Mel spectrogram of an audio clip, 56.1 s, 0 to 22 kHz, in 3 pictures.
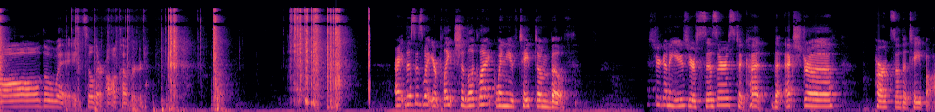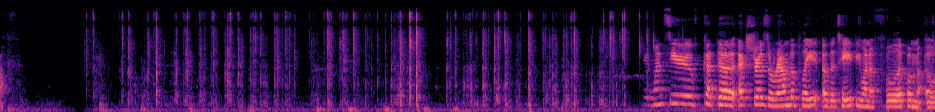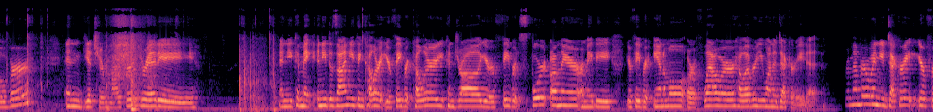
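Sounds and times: packing tape ripping: 1.4s - 4.8s, 5.7s - 7.2s, 20.4s - 31.7s
scissors cutting tape: 5.8s - 7.0s.

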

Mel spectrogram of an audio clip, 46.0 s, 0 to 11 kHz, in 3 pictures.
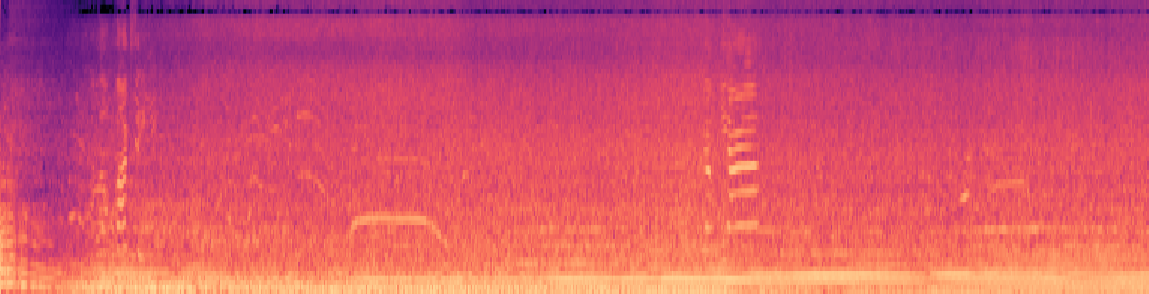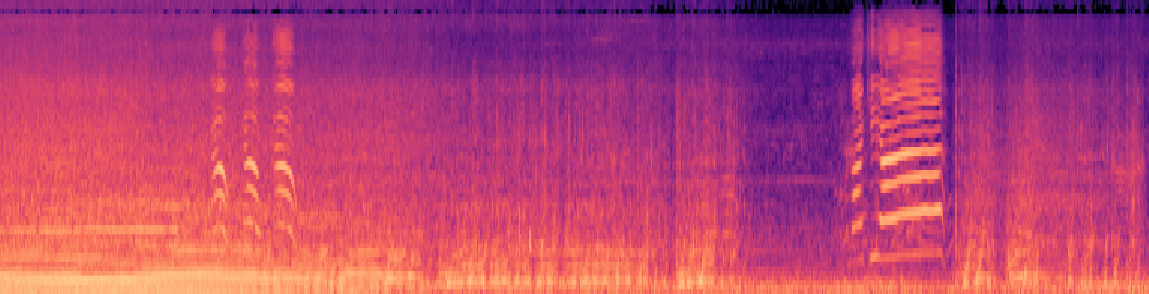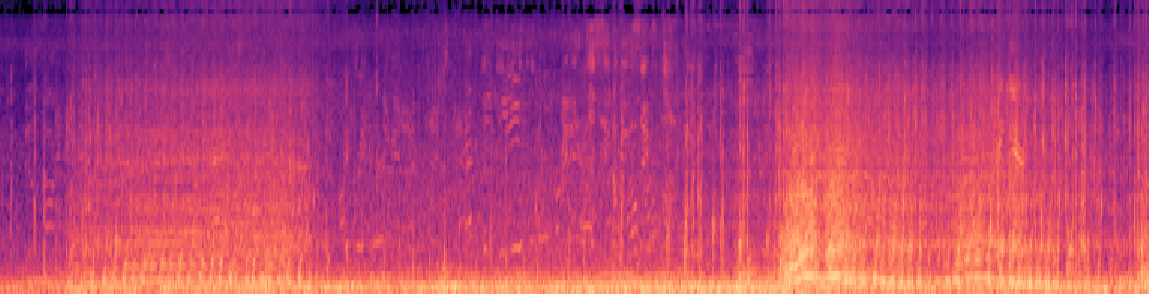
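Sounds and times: engine revving through mud: 0.0s - 25.6s, 27.9s - 45.9s
spectators whistling and calling: 3.2s - 6.3s.

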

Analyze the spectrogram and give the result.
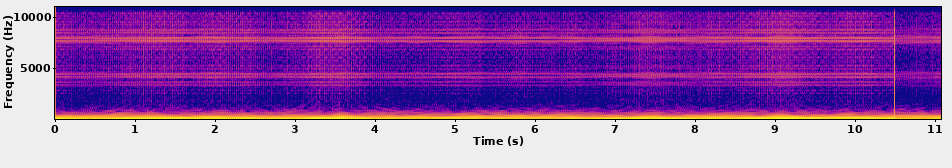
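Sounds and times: bass and electric guitar music: 0.0s - 11.0s.

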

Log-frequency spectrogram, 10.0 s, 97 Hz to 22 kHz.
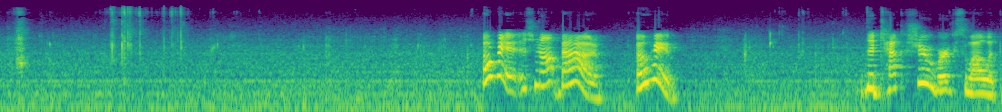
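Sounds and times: crunching tortilla chip: 1.0s - 2.2s.

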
